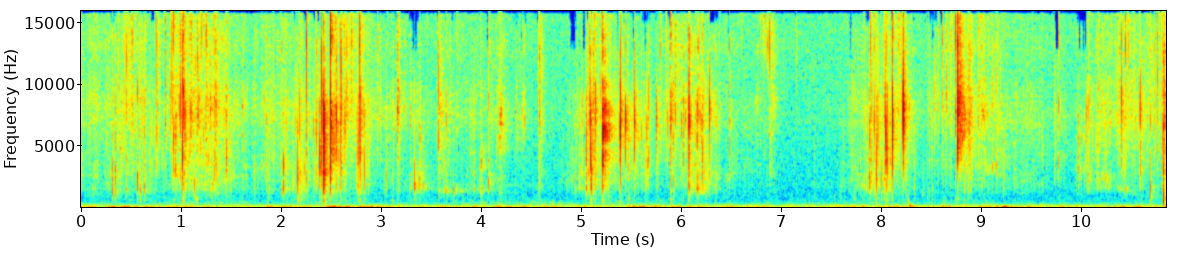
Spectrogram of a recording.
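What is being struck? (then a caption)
Sticky slime with small beads. Light-blue sticky slime with white beads is squeezed between the palms and stretched with spread fingers. Wet, crackling pops and crinkly squelches come in bursts, with bright sharp snaps over a faint low hum.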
